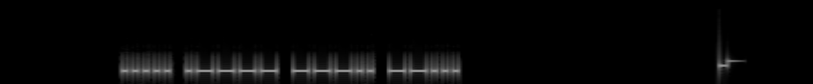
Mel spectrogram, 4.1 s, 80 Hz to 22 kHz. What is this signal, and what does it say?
Morse code, heard as a keyed tone, about 44 wpm, 700 Hz. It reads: 5187
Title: Numbers - 4-Digit 45wpm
